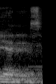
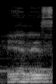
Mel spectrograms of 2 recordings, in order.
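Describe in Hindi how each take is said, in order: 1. शब्द की शुरुआत स्वर ध्वनि से होती है। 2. शब्द की शुरुआत h ध्वनि से होती है। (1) "एरिस है तभी एन की यूज हुआ है" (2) "हेरिस नहीं पढ़ेंगे इसे ना"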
